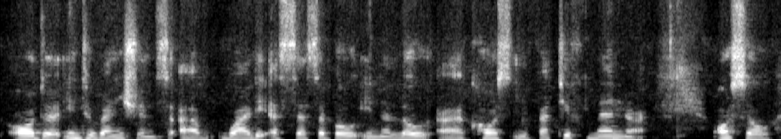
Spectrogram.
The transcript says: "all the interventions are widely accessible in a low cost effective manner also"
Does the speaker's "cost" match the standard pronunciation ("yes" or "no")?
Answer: no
